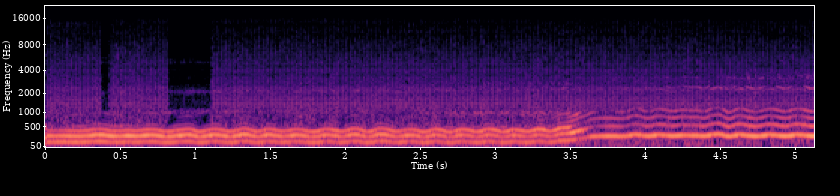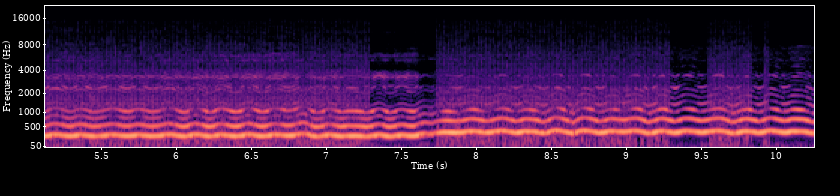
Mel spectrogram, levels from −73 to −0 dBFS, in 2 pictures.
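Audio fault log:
throughout, computer activity noise: a buzzing, chirping layer pulses at around 70 times a second, sitting roughly 20 dB below the music and shifting with the computer's workload rather than the playing, because processor, graphics or mouse load changes disturb the audio circuit's shared ground.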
